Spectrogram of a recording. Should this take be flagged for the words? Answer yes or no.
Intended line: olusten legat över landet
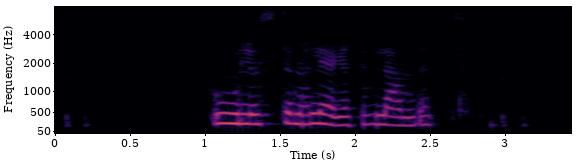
yes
